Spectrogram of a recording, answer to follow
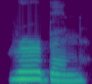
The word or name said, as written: rurban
